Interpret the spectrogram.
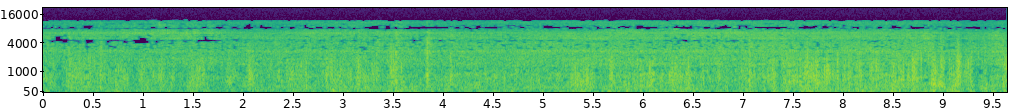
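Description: Steam-hauled passenger train carriage running along the track, heard from an open carriage window: a steady rattle and clatter of wheels and running gear, with wind buffeting the microphone, getting gradually louder.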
